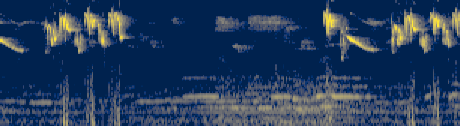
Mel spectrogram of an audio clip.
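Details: Yellow-fronted canary in full, lively song: bursts of high, sharp, warbled chirps, about three notes in quick succession, then a pause with faint whistling, then more bright rapid phrases. Used as a tutor and lure recording for training songbirds.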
